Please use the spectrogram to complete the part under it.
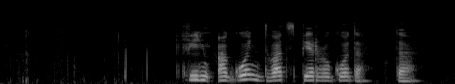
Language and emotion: Russian, neutral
